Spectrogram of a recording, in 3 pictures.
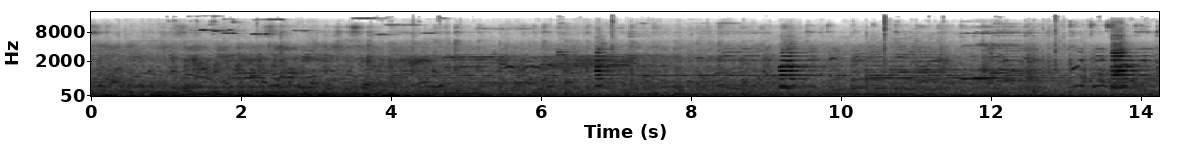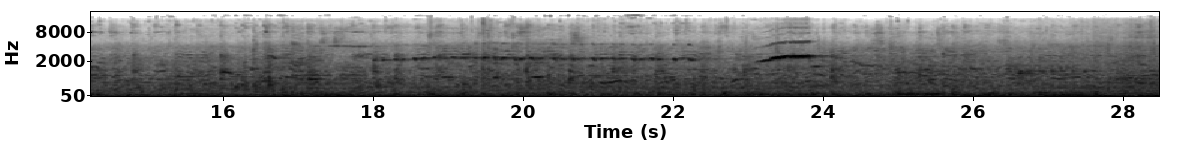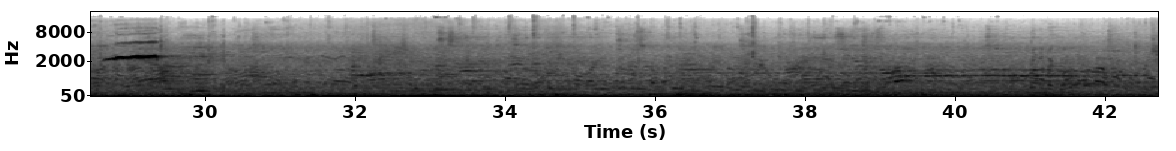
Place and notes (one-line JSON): {"title": "Sao Paulo, walking down the street", "latitude": "-23.54", "longitude": "-46.63", "altitude": "742", "timezone": "Europe/Berlin"}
